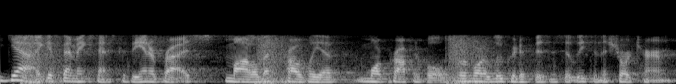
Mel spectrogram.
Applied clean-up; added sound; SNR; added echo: none; Explosion; 12 dB; reverberation time 1.7 s.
